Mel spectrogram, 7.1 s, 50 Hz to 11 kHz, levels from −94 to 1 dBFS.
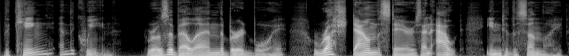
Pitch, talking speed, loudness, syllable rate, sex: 105 Hz, 160 wpm, -22 LUFS, 4.1 syllables/s, male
